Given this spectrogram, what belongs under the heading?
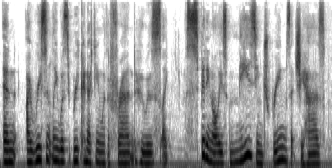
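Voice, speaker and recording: A woman with a fairly low voice delivers a motivational talk in a casual, frank way. She tells personal stories with emphasis and slangy asides. A faint noise and hum sit behind her voice. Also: normal speed, mellow. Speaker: motivational speaker and podcast host.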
